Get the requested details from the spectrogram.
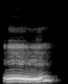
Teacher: this one is nasal meaning that it comes through the nose because the mouth is closed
